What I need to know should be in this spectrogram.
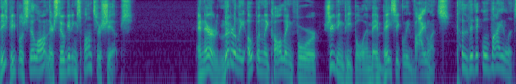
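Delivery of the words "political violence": high, mocking scare-quote tone. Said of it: "quote unquote".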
